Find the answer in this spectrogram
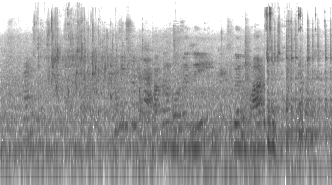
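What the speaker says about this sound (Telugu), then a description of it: "ఇప్పుడు ఏంటంటే దానిలో వాటర్ పోసుకొని ఇలా పెట్టుకోవాలి." Water runs and splashes steadily into a pot while making junnu, with clinks and scraping of utensils mixed in and some background talk.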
